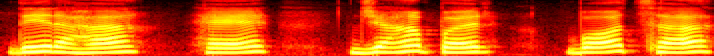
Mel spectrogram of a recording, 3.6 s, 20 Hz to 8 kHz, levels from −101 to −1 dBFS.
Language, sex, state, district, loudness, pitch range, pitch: Hindi, female, Himachal Pradesh, Shimla, -13 LUFS, 240-270 Hz, 255 Hz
